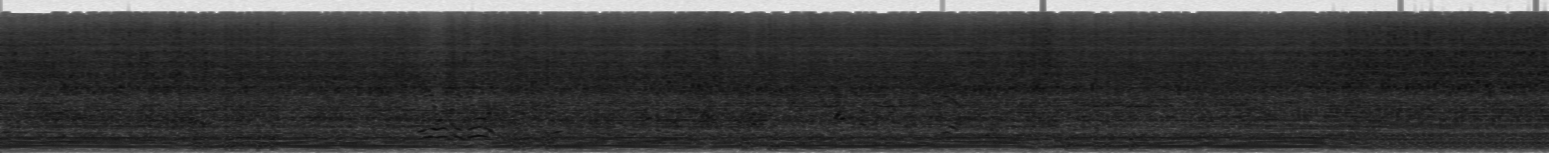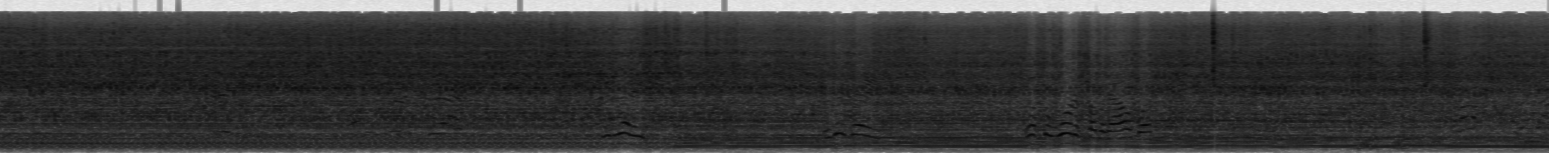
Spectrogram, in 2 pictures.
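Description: An engine running steadily at a constant speed. Its note changes from about a third of the way in to roughly two-thirds through, then settles back. Faint voices come and go over it.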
